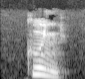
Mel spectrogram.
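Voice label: "кынь", Komi-Zyrian, female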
